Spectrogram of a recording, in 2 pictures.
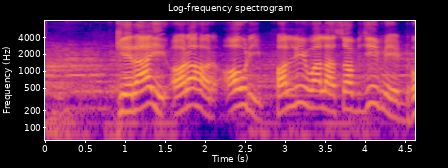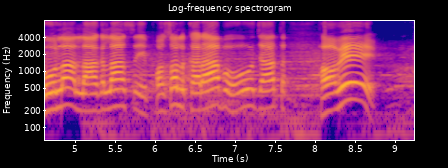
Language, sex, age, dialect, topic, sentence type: Bhojpuri, female, 51-55, Northern, agriculture, statement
